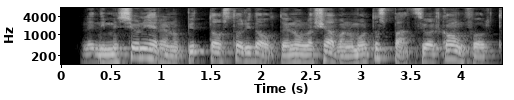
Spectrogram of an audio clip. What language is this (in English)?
Italian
